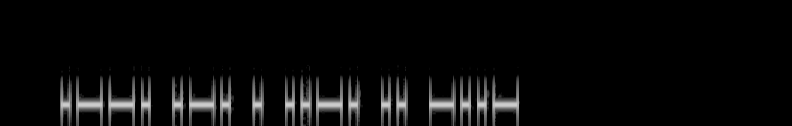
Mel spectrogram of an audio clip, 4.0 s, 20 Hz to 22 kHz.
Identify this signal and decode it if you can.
Morse code, heard as a keyed tone, about 30 wpm, 700 Hz. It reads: PREFIX
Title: Callsign Prefixes for Top 100 DXCC - 30wpm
